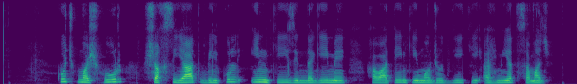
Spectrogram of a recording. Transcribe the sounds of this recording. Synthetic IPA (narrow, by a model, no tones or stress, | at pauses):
kʊt͡ʃʰmɐʃɦuːɾ | ʃɐxsijaːt̪bɪlkʊlɪnkizɪ̃nd̪əɡimẽ | xɐʋaːt̪iːnkimɔːd͡ʒuːd̪ɡikiʔɛɦmijət̪sɐməd͡ʒ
